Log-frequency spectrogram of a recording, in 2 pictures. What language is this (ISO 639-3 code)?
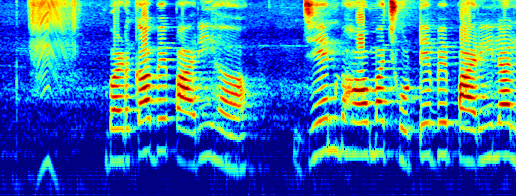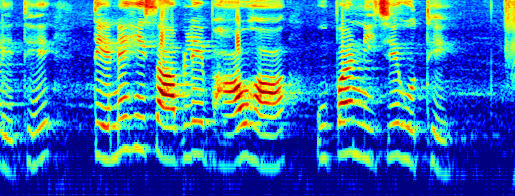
hne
